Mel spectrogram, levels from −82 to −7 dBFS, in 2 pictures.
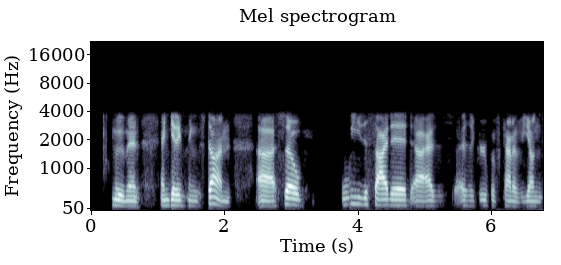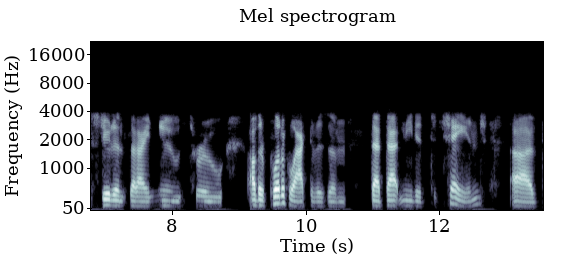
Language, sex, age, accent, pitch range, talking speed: English, male, 20-39, American, 105-125 Hz, 140 wpm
